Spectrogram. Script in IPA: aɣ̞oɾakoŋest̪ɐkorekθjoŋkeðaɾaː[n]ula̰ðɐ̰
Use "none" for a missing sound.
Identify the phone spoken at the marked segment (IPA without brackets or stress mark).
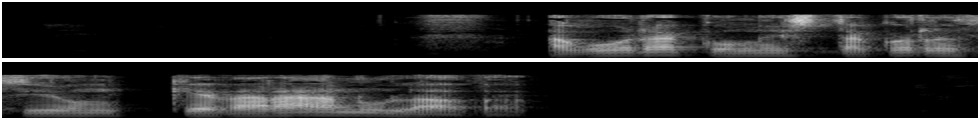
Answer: n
